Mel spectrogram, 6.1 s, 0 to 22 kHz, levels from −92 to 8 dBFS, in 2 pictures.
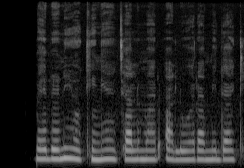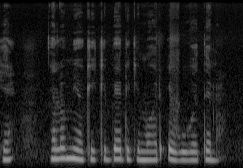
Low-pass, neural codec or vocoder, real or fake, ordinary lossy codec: none; none; real; none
